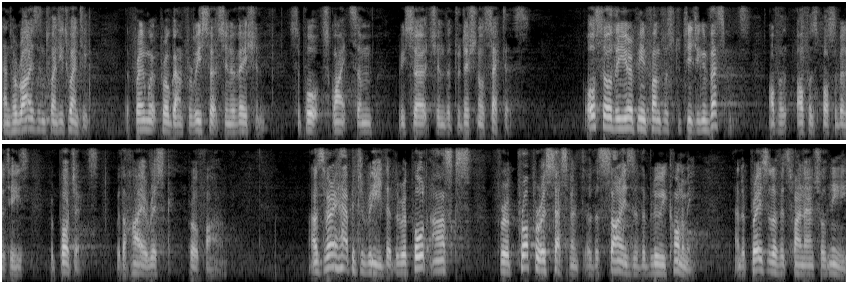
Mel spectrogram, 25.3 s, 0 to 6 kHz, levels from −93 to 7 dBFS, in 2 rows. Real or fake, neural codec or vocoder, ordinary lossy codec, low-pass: fake; vocoder, 44.1 kHz, 128 mel bands, Pupu-Vocoder; none; 5.4 kHz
